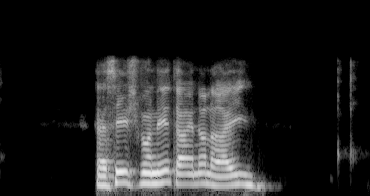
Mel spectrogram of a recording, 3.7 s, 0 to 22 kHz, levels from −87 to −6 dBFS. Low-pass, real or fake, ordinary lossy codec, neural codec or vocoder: 7.2 kHz; fake; Opus, 32 kbps; codec, 16 kHz, 4 kbps, X-Codec, HuBERT features, trained on LibriSpeech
